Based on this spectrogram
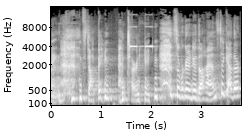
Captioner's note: timer beeps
